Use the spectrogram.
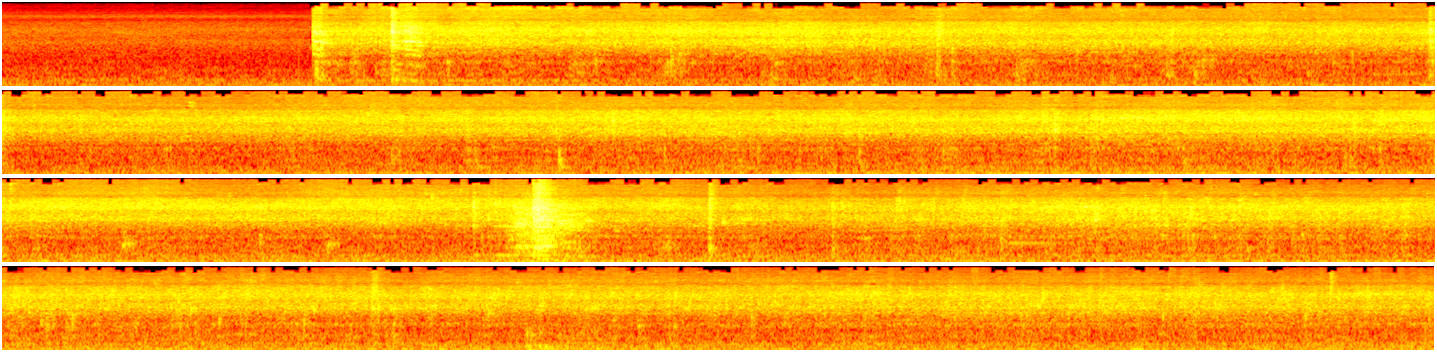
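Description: Luchi, small rounds of puffing flour bread, deep-frying in hot oil in a home kitchen, giving a steady soft sizzle throughout with a few light clinks and one sharp clatter partway through.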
